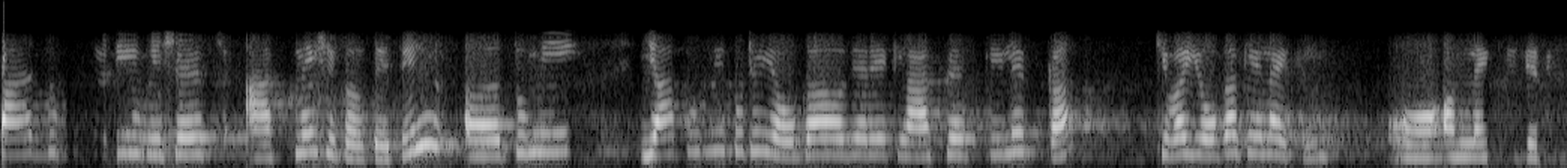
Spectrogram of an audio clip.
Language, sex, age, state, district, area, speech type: Marathi, female, 18-30, Maharashtra, Ahmednagar, urban, conversation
